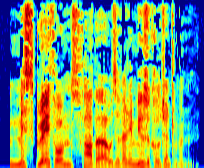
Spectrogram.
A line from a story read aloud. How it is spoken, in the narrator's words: he said in his butler voice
